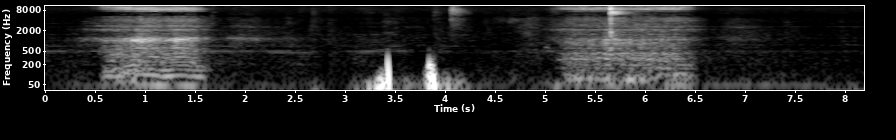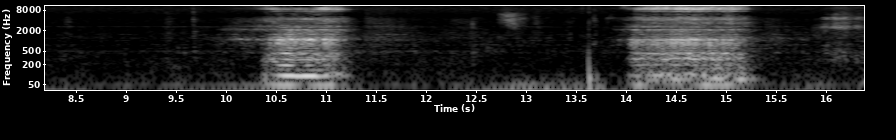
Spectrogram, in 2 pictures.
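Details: Slow, regular rumbling snores on each breath, about 13 a minute, with quiet pauses between; ordinary snoring.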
